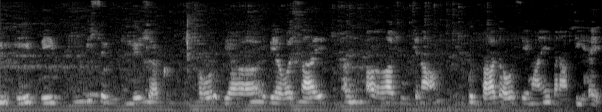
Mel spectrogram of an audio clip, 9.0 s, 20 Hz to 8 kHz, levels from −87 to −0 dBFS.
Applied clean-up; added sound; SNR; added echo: classical method log-MMSE.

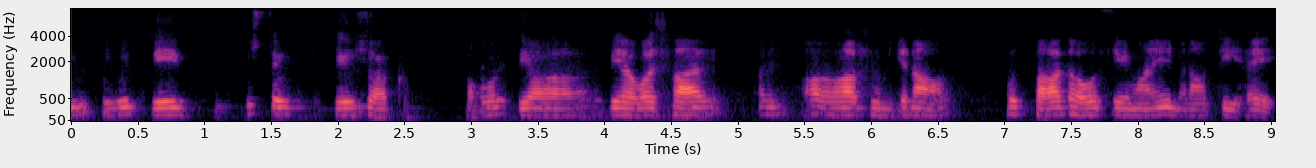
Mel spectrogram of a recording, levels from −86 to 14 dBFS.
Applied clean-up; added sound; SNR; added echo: neural mask model DeepFilterNet 3.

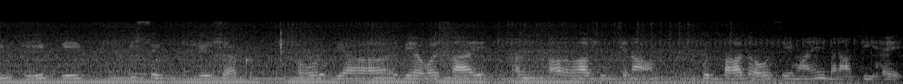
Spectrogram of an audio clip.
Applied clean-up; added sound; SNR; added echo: none; Engine; 0 dB; none.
